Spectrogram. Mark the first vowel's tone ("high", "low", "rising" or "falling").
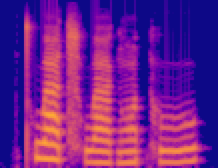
falling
